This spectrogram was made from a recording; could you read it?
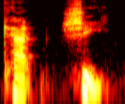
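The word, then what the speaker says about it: Cù Sìth: So it's C-U-S-I-T-H, but they say it's pronounced Cat-She.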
